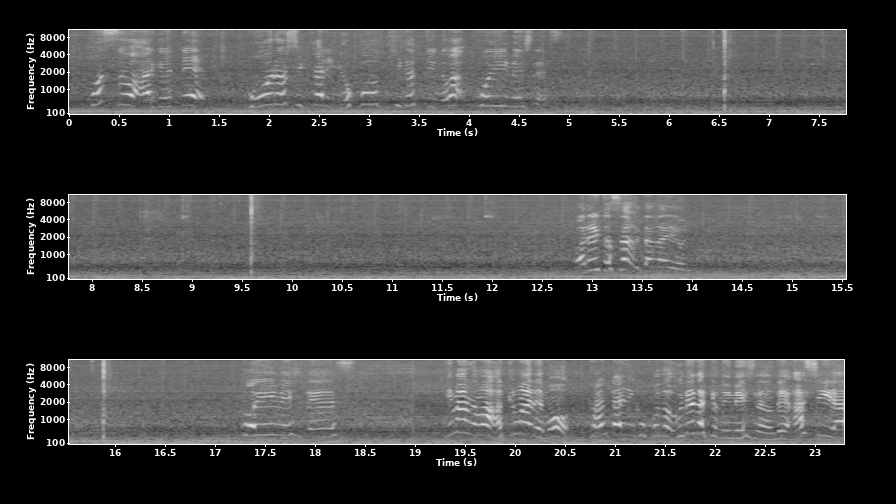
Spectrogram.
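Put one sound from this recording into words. A young woman talks calmly and cheerfully close by.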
